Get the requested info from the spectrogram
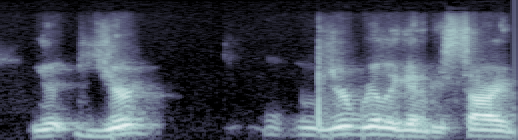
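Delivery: ordinary delivery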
